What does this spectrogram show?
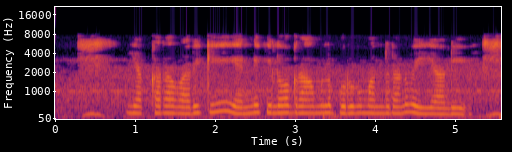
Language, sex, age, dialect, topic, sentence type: Telugu, female, 18-24, Utterandhra, agriculture, question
